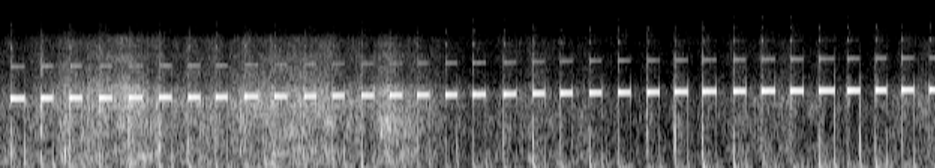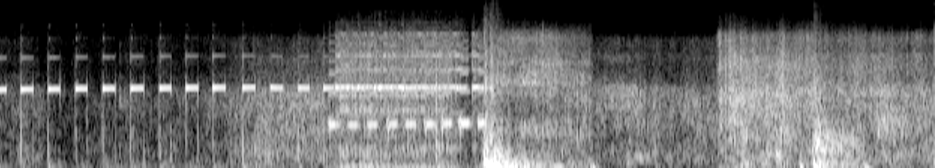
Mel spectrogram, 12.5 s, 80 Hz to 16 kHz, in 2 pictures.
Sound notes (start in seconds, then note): 8.9 weapons firing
